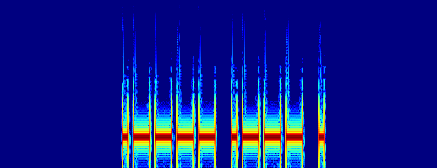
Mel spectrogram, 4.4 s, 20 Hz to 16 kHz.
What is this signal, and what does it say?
Morse code, heard as a keyed tone, about 22 wpm, 700 Hz. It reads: 1JE
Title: Three Challenging Letter-Number Combinations 22wpm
